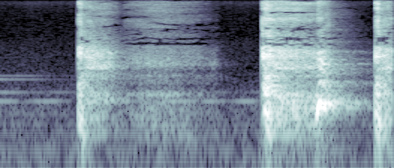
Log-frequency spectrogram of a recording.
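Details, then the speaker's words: Three harsh coughs from someone still somewhat ill, the first trailing into a breathy rasp; lingering cough during recovery from a mild illness; cough. "Je bois un petit coup pour m'éclaircir la gorge parce que, comme vous l'entendez, je tousse encore. Je suis encore un petit peu malade."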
